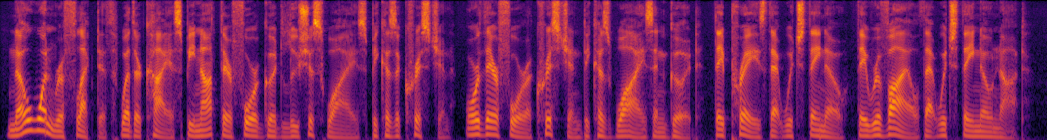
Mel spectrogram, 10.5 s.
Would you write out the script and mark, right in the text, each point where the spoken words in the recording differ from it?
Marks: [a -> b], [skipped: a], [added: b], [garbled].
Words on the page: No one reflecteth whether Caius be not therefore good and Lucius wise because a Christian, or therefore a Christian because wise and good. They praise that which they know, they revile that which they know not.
No one reflecteth whether Caius be not therefore good [skipped: and] Lucius wise because a Christian, or therefore a Christian because wise and good. They praise that which they know, they revile that which they know not.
